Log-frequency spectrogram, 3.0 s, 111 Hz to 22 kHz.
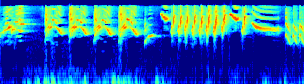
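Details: European goldfinch, 7 March 2021: a lively string of twittered notes repeated in quick groups, then a dense rattling trill and a falling whistled note, with soft low thumps in the background.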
